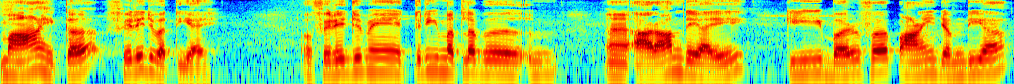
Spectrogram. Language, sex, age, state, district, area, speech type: Sindhi, female, 45-60, Uttar Pradesh, Lucknow, urban, spontaneous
